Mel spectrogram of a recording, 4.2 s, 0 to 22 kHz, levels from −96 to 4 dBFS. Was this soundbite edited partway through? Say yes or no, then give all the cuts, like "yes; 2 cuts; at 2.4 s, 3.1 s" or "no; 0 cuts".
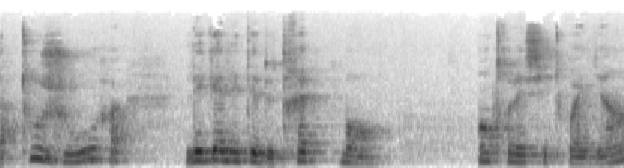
no; 0 cuts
